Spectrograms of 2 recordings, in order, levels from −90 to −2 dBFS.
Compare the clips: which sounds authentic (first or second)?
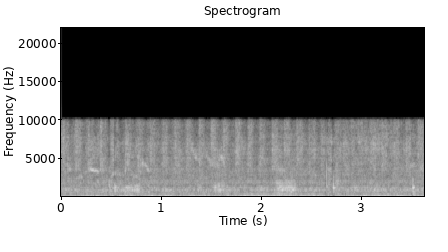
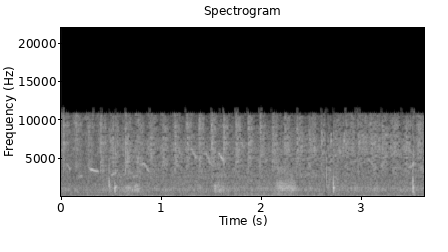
second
